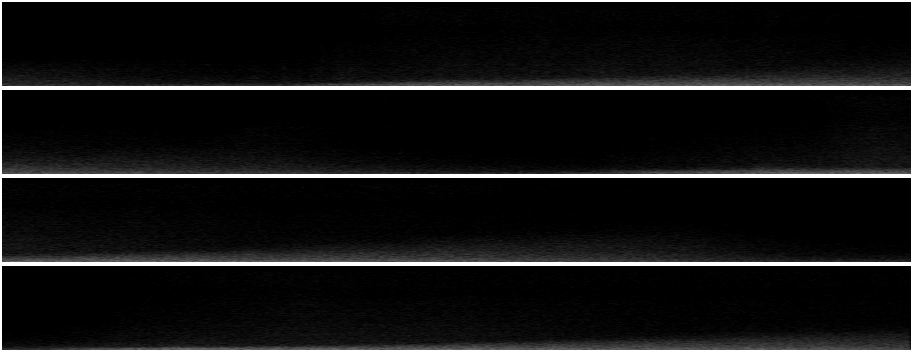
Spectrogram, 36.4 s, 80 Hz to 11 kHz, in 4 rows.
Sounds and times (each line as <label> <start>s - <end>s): waves 17.2s - 36.3s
